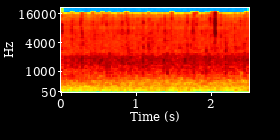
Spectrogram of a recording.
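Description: Audience applause during a sermon, a dense and steady patter of many hands clapping at moderate loudness that holds evenly throughout, with no talk over it.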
